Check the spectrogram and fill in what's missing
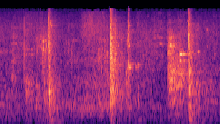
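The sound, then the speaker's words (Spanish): Three heavy, sharp blows from a large hammer swung by a worker in a cap, his clothes covered in dust, striking a partition wall, spaced about half a second apart, each a loud thud with a brief crumbling rattle, and no voices. “golpea un tabique con un gran martillo.”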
